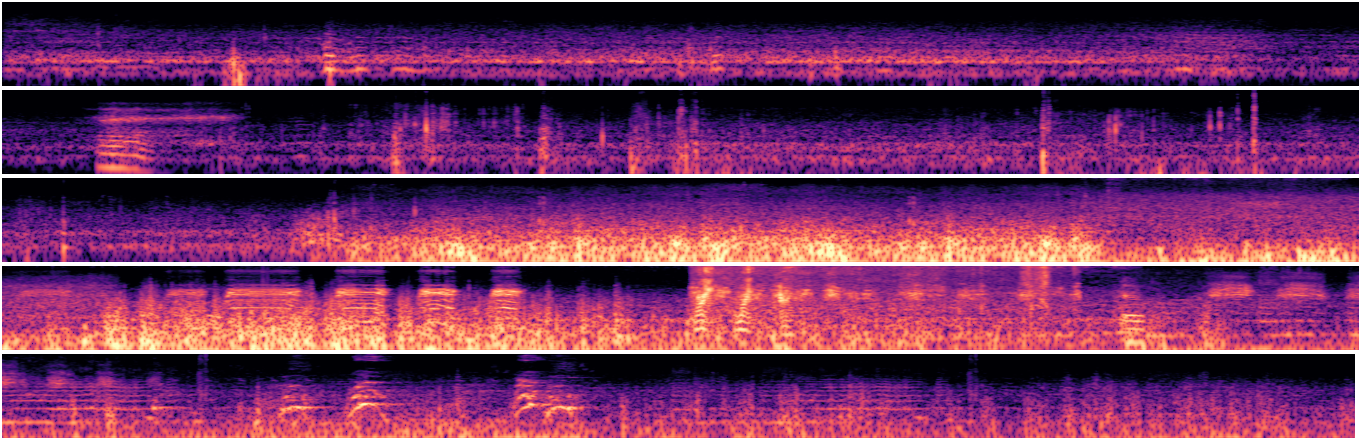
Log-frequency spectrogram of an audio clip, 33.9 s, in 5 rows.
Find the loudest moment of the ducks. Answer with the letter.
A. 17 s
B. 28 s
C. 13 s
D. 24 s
D.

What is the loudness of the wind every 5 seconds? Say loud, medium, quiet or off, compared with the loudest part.
off, off, off, loud, loud, quiet, quiet.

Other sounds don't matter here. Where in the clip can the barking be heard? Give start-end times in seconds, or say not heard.
27.9-30.2.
